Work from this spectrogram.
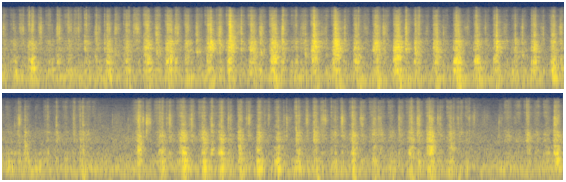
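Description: A wooden stylus scratches along a branch drawn on a flat, black-coated sheet of scratch-art paper. It makes a quick run of dry, bright rasping strokes with a brief pause near the nine-second mark before the scratching resumes.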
